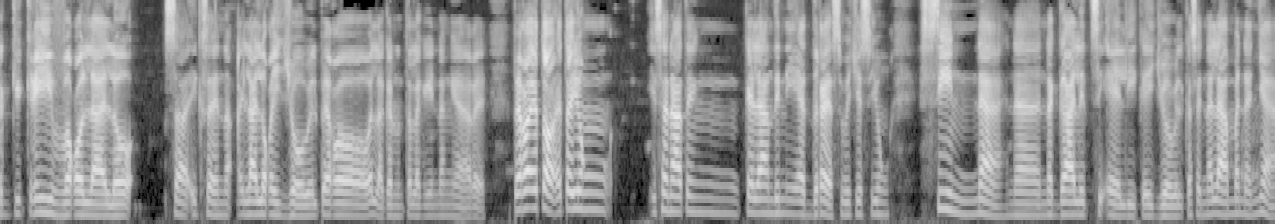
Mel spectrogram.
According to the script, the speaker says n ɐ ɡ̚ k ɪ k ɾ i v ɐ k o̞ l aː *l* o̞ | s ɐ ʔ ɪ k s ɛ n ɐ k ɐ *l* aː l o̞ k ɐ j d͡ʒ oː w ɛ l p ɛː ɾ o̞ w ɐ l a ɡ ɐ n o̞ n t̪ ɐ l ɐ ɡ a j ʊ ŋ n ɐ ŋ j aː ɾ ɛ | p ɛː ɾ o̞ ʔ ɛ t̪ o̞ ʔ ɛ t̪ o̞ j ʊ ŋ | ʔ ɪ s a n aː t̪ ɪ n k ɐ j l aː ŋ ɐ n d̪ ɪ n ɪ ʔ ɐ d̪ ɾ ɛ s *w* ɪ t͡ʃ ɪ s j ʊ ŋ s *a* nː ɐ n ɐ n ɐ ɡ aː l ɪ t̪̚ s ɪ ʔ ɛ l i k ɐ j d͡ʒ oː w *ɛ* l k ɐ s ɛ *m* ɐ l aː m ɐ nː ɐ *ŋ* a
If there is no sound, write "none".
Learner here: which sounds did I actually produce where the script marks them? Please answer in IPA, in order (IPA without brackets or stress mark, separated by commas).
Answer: l, l, w, i, ɛ, n, ɲ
